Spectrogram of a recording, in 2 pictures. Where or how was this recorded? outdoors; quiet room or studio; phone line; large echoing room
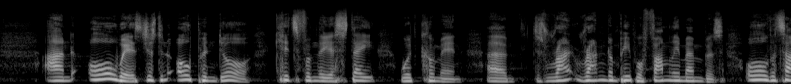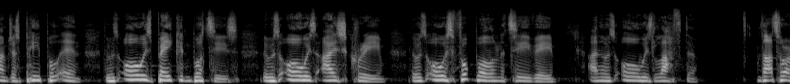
large echoing room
